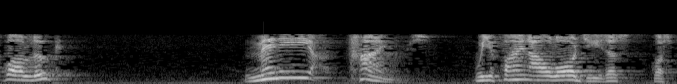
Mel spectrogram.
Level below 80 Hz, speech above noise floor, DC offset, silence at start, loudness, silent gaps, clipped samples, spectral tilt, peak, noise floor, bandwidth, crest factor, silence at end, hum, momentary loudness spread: -54 dBFS; 34 dB; under 0.1%; 0 s; -18 LUFS; none; under 0.1%; -8 dB/octave; 0 dBFS; -52 dBFS; 4.3 kHz; 20 dB; 0 s; none; 13 LU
